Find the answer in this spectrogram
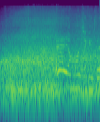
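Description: Steady road traffic noise from a street, with a short voice-like sound about a second in.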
